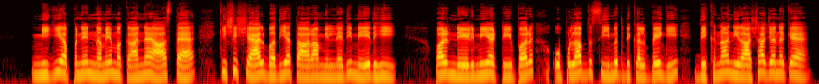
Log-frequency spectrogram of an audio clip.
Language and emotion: Dogri, sad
